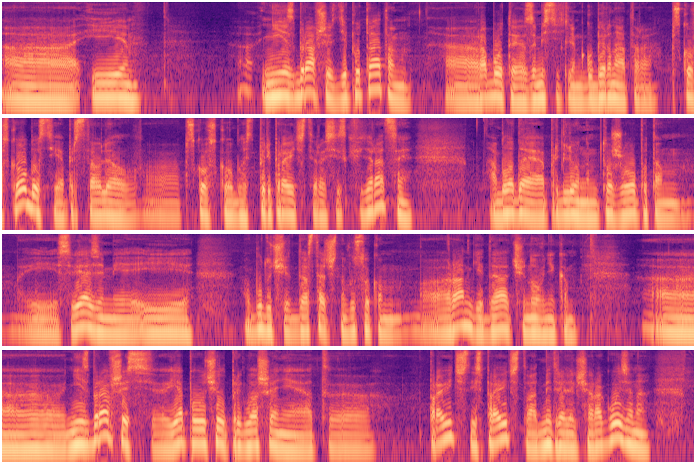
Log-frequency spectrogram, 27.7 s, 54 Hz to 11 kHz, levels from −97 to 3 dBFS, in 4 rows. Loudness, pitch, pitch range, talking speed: -12 LUFS, 105 Hz, 100-120 Hz, 95 wpm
